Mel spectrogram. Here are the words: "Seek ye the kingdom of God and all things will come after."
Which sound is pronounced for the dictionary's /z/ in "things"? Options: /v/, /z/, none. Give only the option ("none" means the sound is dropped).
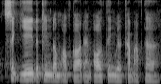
none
